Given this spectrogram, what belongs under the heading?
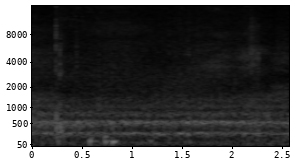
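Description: Honeybees buzz steadily around a hive during early-season colony splits, a continuous low droning swarm with a few brief louder passes close by.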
